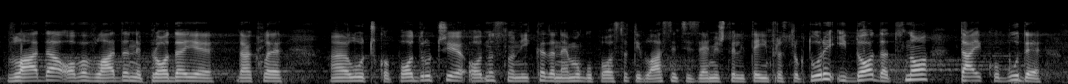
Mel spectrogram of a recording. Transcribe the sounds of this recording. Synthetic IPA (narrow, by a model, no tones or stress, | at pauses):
ʋlˠaːd̪aoʋaʋlˠaːd̪anepɾo̞d̪ajed̪akle | lˠut͡ʂko̞po̞d̪ɾut͡ʂjeʔo̞d̪nosnonikad̪anemo̞ɡupo̞st̪at̪iʋlˠaːsnit̪sizemʎiʃt̪ailit̪e̞infɾast̪ɾukt̪uːɾeʔid̪o̞d̪at̪no̞t̪aːjko̞bud̪e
